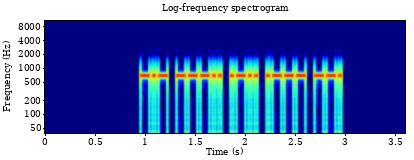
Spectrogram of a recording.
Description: Morse code, heard as a keyed tone, about 40 wpm, 700 Hz. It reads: K8LJG
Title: NA SOTA Chaser Callsigns 40wpm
